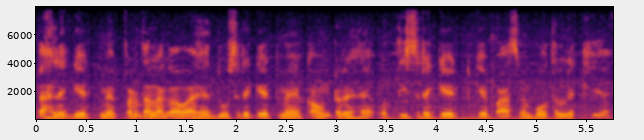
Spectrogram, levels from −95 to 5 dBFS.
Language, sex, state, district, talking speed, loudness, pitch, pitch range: Hindi, male, Uttar Pradesh, Saharanpur, 220 wpm, -17 LUFS, 140 Hz, 130-145 Hz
